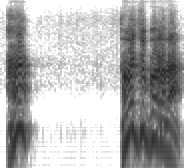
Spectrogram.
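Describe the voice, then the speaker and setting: An actor playing a cheeky farmhand sent to clean a cowshed, answering back with quick comebacks. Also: male voice, high-pitched, sing-song, husky, no room sound, exaggerated voice. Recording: dull film soundtrack with music.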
